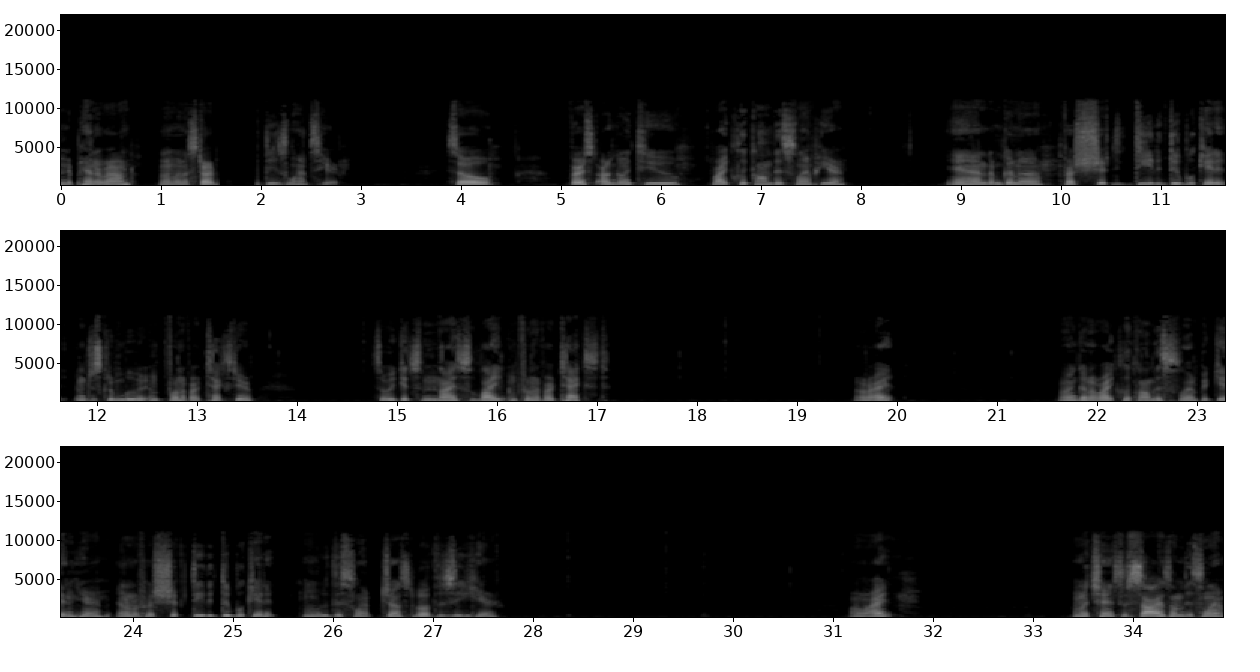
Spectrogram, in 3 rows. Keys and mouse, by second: 1.1 middle click, 3.1 middle click, 5.1-7.0 middle drag, 7.0-8.7 right drag, 11.3 shift+d, 13.2-14.6 drag, 22.9-24.6 right drag, 25.4 shift+d, 28.1 click, 33.4-34.6 middle drag.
